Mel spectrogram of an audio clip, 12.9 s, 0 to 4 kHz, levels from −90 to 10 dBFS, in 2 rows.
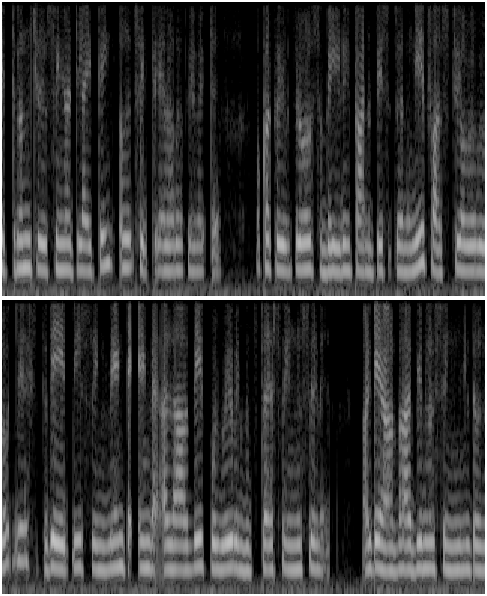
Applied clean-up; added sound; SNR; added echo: neural diffusion model UNIVERSE++.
